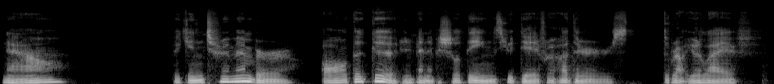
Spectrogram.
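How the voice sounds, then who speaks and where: A man leading a scripted guided meditation in a calm, gentle, measured manner with pauses between phrases. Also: rumbling low.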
